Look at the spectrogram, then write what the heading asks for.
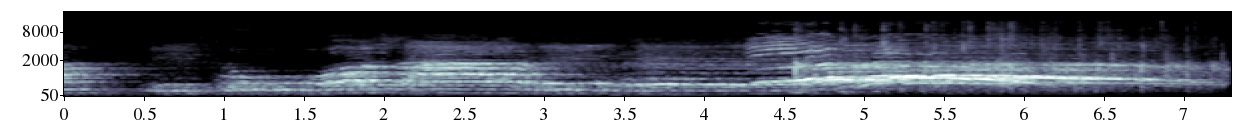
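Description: A crowd at the No side's gathering in Sola, Rogaland, Norway, cheers and whoops loudly in the evening after over 80 percent of residents voted no to a municipal merger, with high excited voices and scattered clapping swelling into a sustained roar that peaks near the end.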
